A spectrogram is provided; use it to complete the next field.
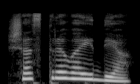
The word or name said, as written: ಶಸ್ತ್ರವೈದ್ಯ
